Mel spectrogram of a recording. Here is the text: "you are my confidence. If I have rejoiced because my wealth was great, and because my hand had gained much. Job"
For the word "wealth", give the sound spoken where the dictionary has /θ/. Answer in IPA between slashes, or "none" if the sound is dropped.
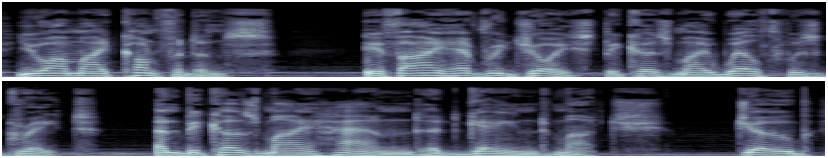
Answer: /θ/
